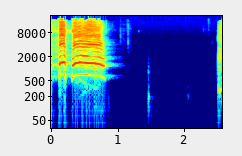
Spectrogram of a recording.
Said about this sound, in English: What? Is she arguing with a parrot?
